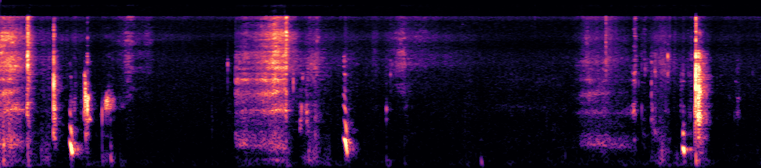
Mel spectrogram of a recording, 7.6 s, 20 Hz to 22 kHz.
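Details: Adult sneezing fit at 4 a.m. preventing sleep; several forceful sneezes in clusters with breathy in-breaths and sniffs between.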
